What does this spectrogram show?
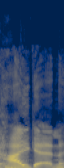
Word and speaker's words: Teigen: um John Legend's wife Christy Teigen apparently it's oh yeah I knew this I knew this is Chrissy Teigen tygan yeah and then um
